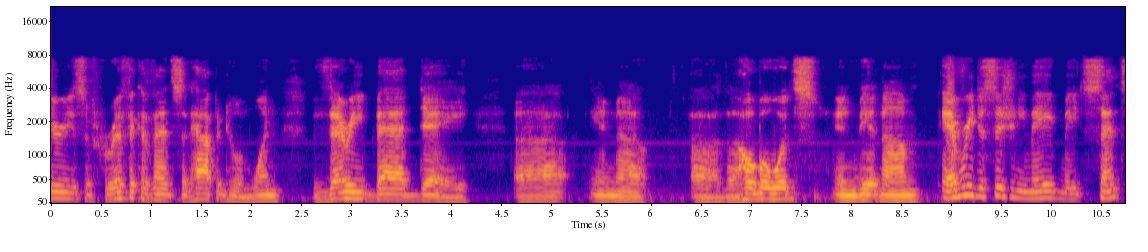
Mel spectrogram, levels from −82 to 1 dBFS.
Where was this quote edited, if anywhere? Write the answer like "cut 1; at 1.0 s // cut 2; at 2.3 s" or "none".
cut 1; at 8.9 s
